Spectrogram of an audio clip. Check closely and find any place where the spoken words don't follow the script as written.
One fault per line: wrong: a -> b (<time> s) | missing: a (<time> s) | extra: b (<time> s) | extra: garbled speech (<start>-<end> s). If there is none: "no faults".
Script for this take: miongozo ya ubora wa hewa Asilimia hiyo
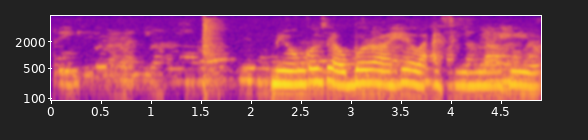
no faults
